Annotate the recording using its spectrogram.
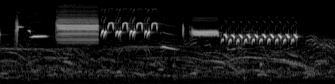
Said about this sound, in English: Point to Ted. Can you sing for me, little bird?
